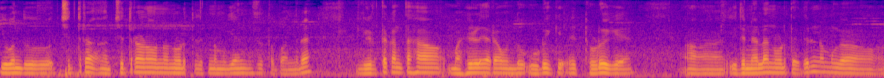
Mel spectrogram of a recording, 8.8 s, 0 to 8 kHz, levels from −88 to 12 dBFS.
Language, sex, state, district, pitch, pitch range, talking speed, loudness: Kannada, male, Karnataka, Raichur, 130 Hz, 125-140 Hz, 140 wpm, -17 LUFS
